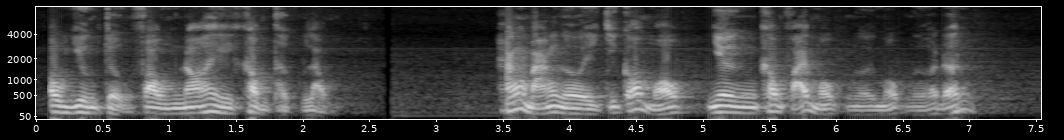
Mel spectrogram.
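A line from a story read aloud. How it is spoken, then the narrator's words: Muttered. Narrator (Vietnamese): Nhậm Sương Bạch lẩm bẩm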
